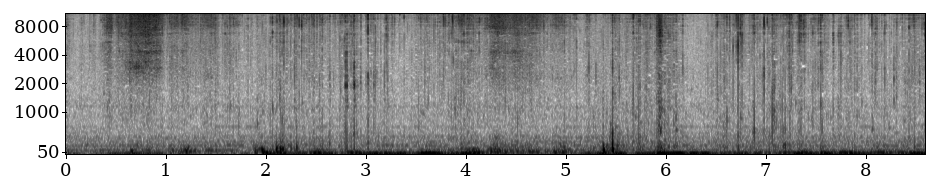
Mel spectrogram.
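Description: Blue glittery tinsel garland strands of metallic plastic are stretched between the hands and rubbed and crinkled with the fingertips close to a microphone, possibly brushing its grille. A continuous, dense crinkling and crackling carries a strong low, muffled rumble, with bursts of brighter, sharper crackles throughout.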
